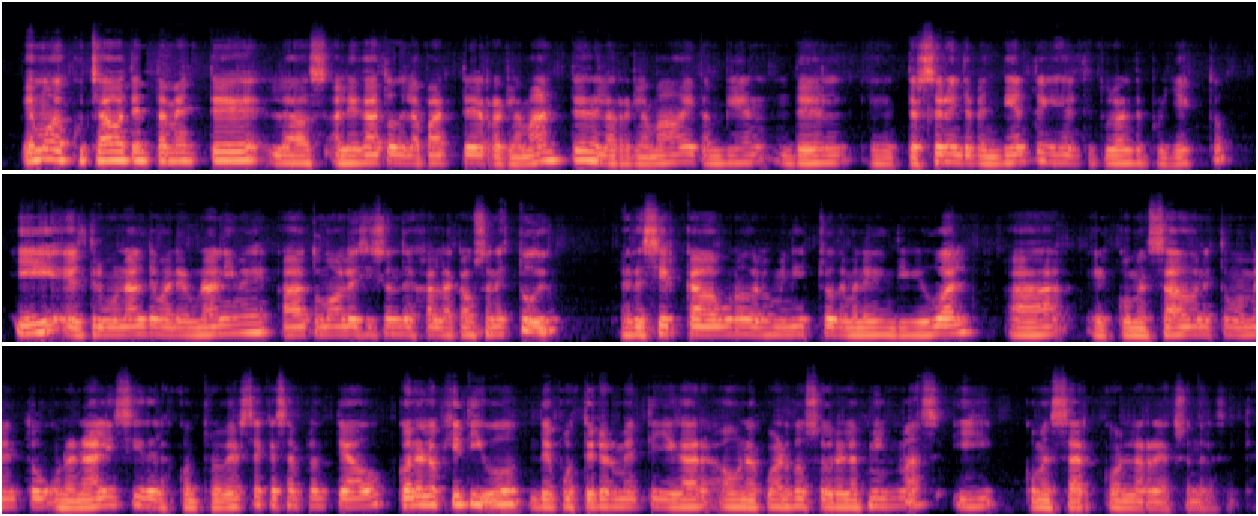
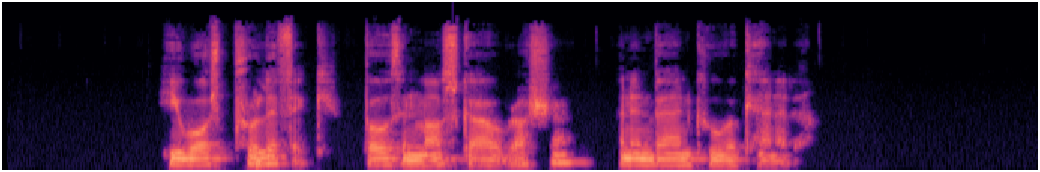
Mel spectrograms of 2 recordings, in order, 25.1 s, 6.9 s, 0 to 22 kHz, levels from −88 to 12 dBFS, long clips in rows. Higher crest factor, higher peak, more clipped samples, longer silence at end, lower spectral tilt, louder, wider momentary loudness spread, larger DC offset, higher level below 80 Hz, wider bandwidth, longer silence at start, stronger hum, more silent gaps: about the same, 18 dB vs 20 dB; about the same, 0 dBFS vs 0 dBFS; neither; second, 0.25 s vs 1.5 s; about the same, -5 dB/octave vs -4 dB/octave; about the same, -18 LUFS vs -17 LUFS; about the same, 10 LU vs 9 LU; neither; second, -62 dBFS vs -52 dBFS; second, 11 kHz vs 15.5 kHz; second, 0.15 s vs 1.05 s; neither; neither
